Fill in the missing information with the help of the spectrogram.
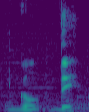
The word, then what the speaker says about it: dégingandé: Le mot s'écrit D-E-G-I-N-G-A-N-D-E. E. Et navré de te le dire, mais depuis quand la syllabe G-I-N se prononce-t-elle G-U-I-N Tu l'as deviné, le mot se prononce correctement gandé Résumé du comprimé numéro 87.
